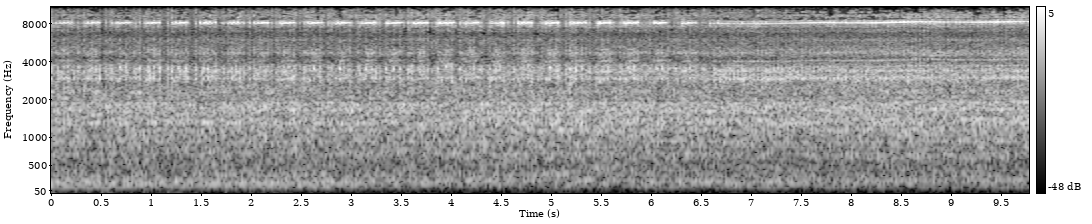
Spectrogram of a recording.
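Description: A high, buzzing rattle with a fast uneven beat over the rotor whine, an abnormal vibration in hover whose source is unknown.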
